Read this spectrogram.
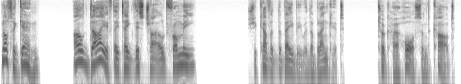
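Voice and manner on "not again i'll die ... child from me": high, anguished plea; desperate. A narrator's reading. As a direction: protest in despair, voice raised in pitch. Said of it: "said to herself in desperation".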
